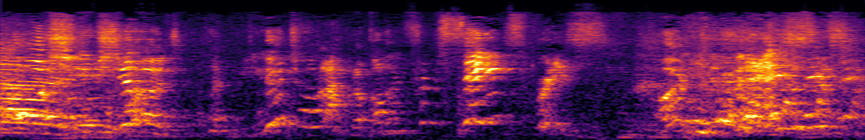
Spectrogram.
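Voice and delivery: loud laughing witch cry; cackling witch. Acted. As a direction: cackle through it.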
